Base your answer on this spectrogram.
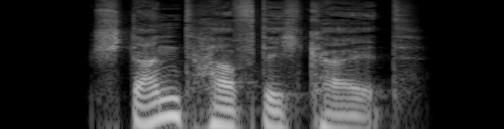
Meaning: steadfastness
- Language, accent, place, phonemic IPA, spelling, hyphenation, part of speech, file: German, Germany, Berlin, /ˈʃtanthaftɪçkaɪ̯t/, Standhaftigkeit, Stand‧haf‧tig‧keit, noun, De-Standhaftigkeit.ogg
